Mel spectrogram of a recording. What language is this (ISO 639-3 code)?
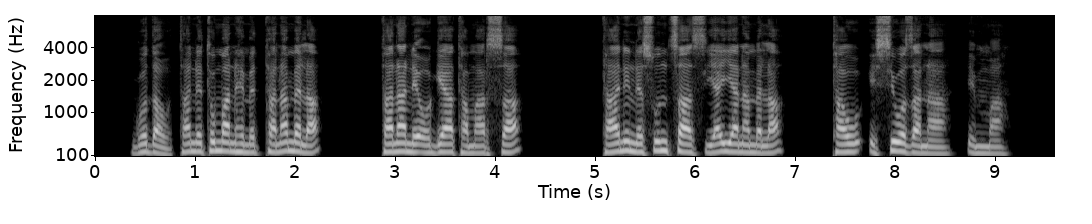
gof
